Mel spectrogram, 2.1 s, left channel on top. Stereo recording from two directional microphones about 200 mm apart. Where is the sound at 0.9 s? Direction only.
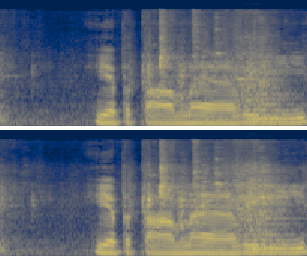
5° right (ahead or behind).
